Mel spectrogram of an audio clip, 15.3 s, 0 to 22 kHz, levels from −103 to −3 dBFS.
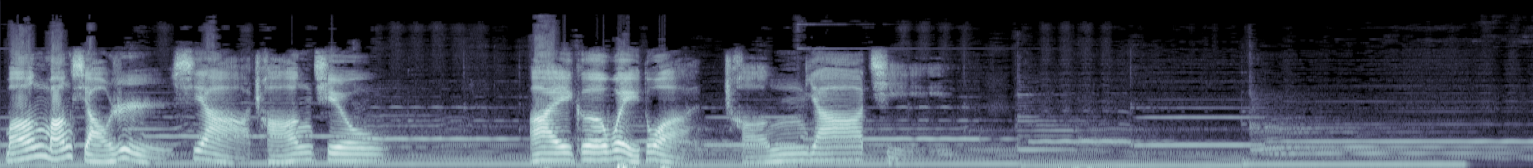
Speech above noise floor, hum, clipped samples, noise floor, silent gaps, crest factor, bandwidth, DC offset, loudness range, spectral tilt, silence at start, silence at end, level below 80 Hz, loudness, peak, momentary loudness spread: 22 dB; none; under 0.1%; -40 dBFS; none; 18 dB; 15.5 kHz; under 0.1%; 19 LU; -4 dB/octave; 0 s; 0 s; -38 dBFS; -18 LUFS; -4 dBFS; 23 LU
